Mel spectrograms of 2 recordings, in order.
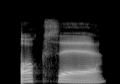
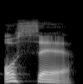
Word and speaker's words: Auxerre: Could Auxerre or Auxerre, as it's actually pronounced in France, and Angus, I know you lived there, you're an old Auxerre fan going way back.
